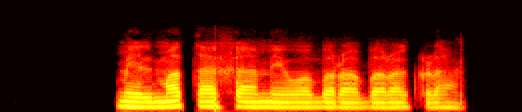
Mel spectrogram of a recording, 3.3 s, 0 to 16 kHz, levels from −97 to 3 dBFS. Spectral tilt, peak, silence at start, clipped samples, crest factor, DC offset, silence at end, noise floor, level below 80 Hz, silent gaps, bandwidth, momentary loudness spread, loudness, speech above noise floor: -11 dB/octave; -4 dBFS; 0.75 s; under 0.1%; 18 dB; under 0.1%; 0.35 s; under -90 dBFS; -54 dBFS; 1.16-1.21 s; 4.6 kHz; 10 LU; -22 LUFS; over 69 dB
